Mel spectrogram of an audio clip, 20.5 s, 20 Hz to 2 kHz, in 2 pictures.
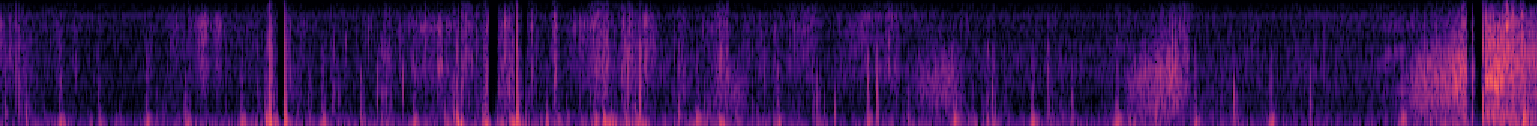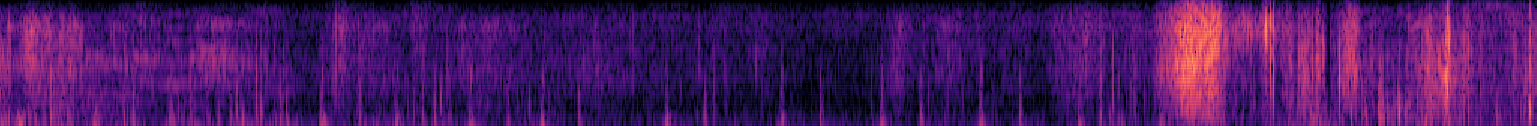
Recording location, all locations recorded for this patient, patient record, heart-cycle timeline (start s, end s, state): aortic valve (AV)
aortic valve (AV)
#Age: Child
#Sex: Female
#Height: 70.0 cm
#Weight: 9.0 kg
#Pregnancy status: False
#Murmur: Absent
#Murmur locations: nan
#Most audible location: nan
#Systolic murmur timing: nan
#Systolic murmur shape: nan
#Systolic murmur grading: nan
#Systolic murmur pitch: nan
#Systolic murmur quality: nan
#Diastolic murmur timing: nan
#Diastolic murmur shape: nan
#Diastolic murmur grading: nan
#Diastolic murmur pitch: nan
#Diastolic murmur quality: nan
#Outcome: Normal
#Campaign: 2015 screening campaign
0.00	12.10	unannotated
12.10	12.21	S2
12.21	12.36	diastole
12.36	12.48	S1
12.48	12.62	systole
12.62	12.71	S2
12.71	12.85	diastole
12.85	12.96	S1
12.96	13.11	systole
13.11	13.20	S2
13.20	13.35	diastole
13.35	13.44	S1
13.44	13.61	systole
13.61	13.68	S2
13.68	13.81	diastole
13.81	13.96	S1
13.96	14.08	systole
14.08	14.19	S2
14.19	14.62	diastole
14.62	14.76	S1
14.76	14.90	systole
14.90	15.02	S2
15.02	15.39	diastole
15.39	15.52	S1
15.52	15.66	systole
15.66	15.77	S2
15.77	16.09	diastole
16.09	16.22	S1
16.22	16.35	systole
16.35	16.46	S2
16.46	16.73	diastole
16.73	16.85	S1
16.85	17.00	systole
17.00	17.10	S2
17.10	17.41	diastole
17.41	17.53	S1
17.53	17.66	systole
17.66	17.76	S2
17.76	17.93	diastole
17.93	20.50	unannotated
